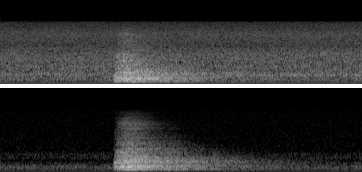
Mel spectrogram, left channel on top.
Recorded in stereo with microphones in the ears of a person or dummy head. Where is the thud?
55° left (ahead or behind), 1.9 m.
